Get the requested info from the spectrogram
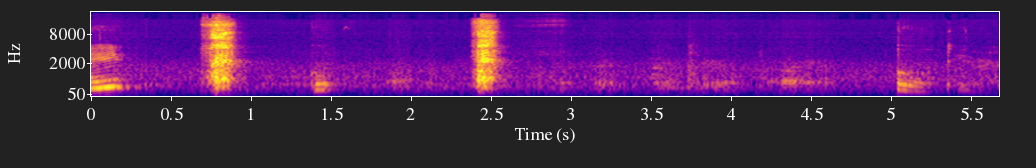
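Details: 5-year-old female calico cat wakes from sleep with two loud, harsh coughing bursts and gagging efforts between them. The cough began 6 months ago and is worsening; hairball and asthma were ruled out, and the vet suspects acid reflux.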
